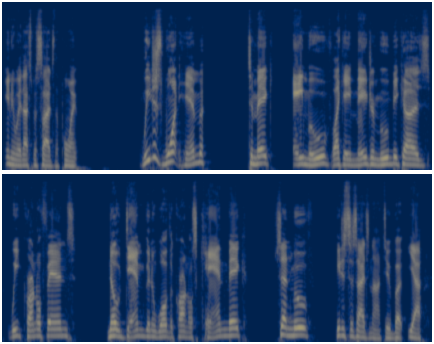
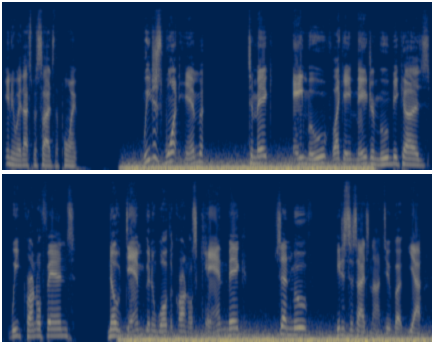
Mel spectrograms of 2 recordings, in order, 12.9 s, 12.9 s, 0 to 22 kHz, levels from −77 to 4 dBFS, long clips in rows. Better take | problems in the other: first | low rumble; noticeable; from 2 to 5.5 s and from 8 s on; 15 dB below the speech

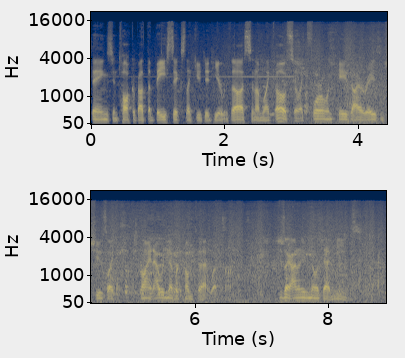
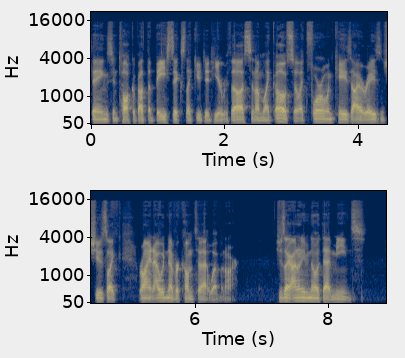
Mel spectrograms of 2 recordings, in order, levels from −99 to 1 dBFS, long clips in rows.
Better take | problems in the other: second | crowd noise; loud; throughout; 6 dB below the speech

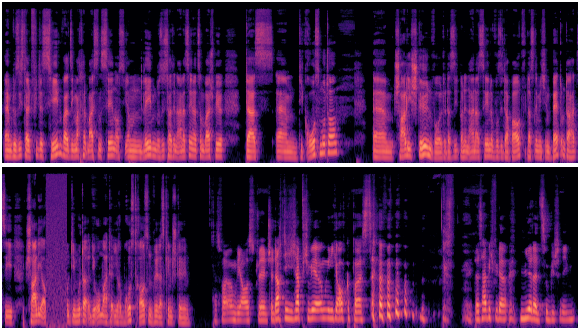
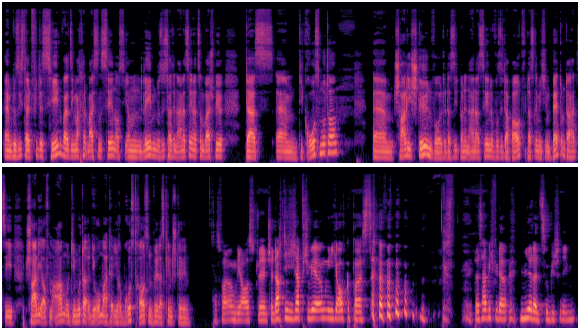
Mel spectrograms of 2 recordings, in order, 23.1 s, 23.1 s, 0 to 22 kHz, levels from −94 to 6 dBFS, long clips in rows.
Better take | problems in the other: second | audio cutting out; filled with static; at 12 s

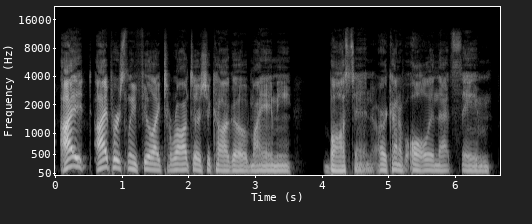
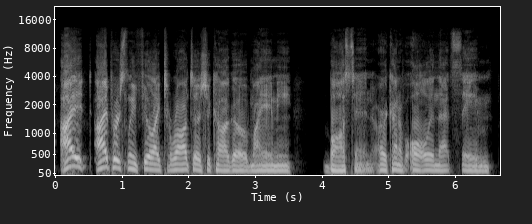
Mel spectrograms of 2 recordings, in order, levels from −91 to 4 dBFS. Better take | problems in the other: first | distortion; slight; 10 dB below the speech

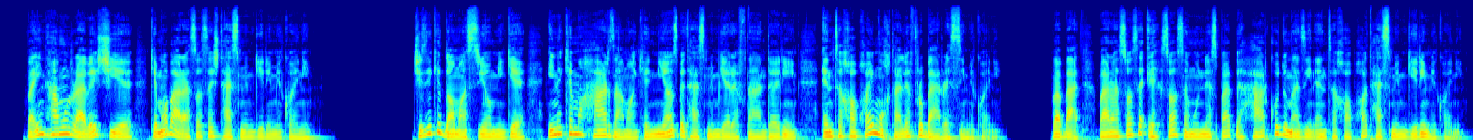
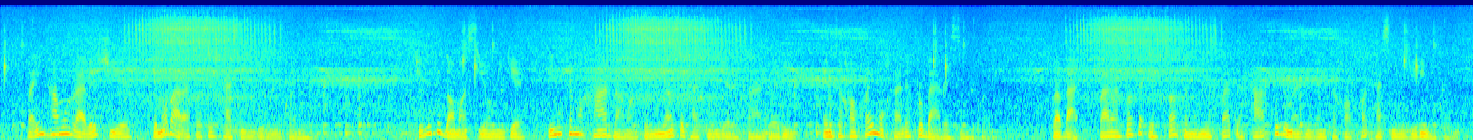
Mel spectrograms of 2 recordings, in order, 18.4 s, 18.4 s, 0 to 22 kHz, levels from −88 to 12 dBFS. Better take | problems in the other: first | hiss; loud; throughout; as loud as the speech

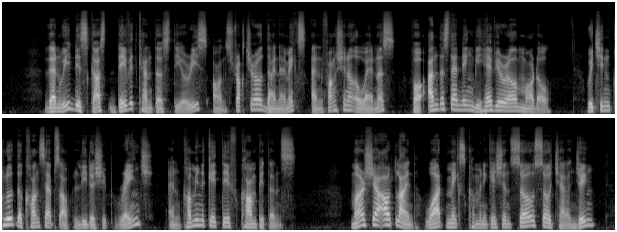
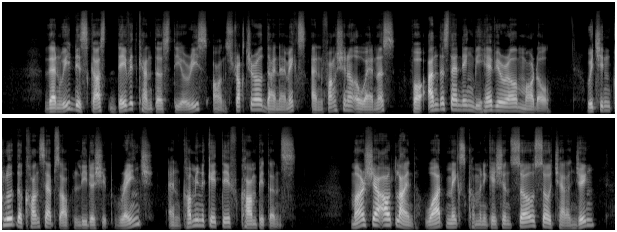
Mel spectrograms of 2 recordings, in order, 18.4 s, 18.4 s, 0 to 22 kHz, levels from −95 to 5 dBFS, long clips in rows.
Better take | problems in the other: first | thin; somewhat; fading below 400 Hz

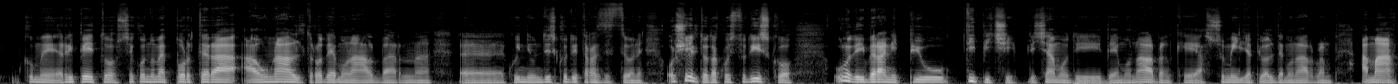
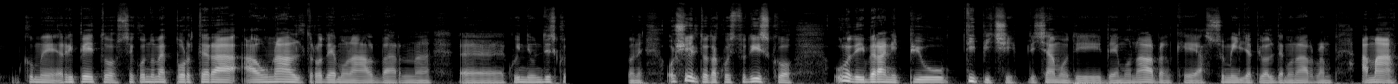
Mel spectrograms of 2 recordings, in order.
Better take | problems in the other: first | audio cutting out; at 5.5 s for 0.5 s

